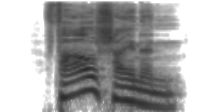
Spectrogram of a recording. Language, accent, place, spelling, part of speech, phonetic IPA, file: German, Germany, Berlin, Fahrscheinen, noun, [ˈfaːɐ̯ˌʃaɪ̯nən], De-Fahrscheinen.ogg
- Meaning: dative plural of Fahrschein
